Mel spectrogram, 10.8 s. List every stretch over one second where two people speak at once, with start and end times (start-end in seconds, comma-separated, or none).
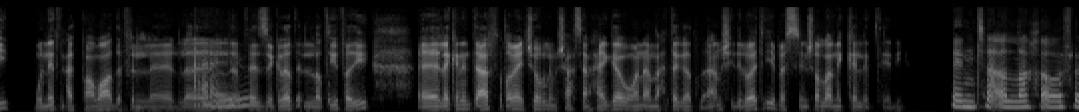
none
